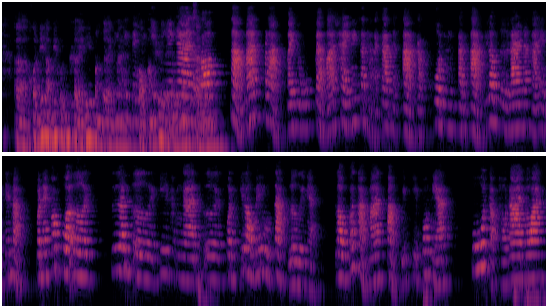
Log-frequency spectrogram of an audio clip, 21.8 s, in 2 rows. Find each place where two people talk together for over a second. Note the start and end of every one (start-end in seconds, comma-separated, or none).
2.1-4.1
